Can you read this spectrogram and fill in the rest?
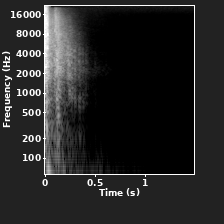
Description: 12ga Pump Shotgun - Gunshot A 005.wav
